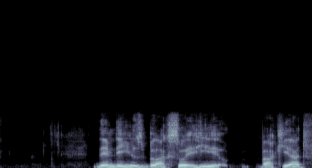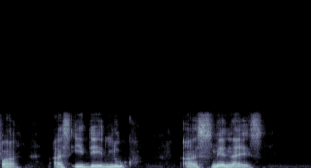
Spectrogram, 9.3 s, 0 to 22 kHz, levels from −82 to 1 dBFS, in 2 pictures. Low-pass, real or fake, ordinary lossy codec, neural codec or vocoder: 7.2 kHz; fake; none; codec, 16 kHz, 4.8 kbps, FACodec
